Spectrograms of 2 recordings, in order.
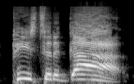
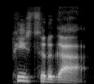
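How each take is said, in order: First: High, slow, shouted salute; loud hailing. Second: Low, soft greeting; subdued salute. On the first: Speaker saluting the God, loud high hail. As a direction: call it out loud and drawn out. Hails someone, then repeats it subdued. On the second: Speaker saluting the God, low and subdued. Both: Real, not acted.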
